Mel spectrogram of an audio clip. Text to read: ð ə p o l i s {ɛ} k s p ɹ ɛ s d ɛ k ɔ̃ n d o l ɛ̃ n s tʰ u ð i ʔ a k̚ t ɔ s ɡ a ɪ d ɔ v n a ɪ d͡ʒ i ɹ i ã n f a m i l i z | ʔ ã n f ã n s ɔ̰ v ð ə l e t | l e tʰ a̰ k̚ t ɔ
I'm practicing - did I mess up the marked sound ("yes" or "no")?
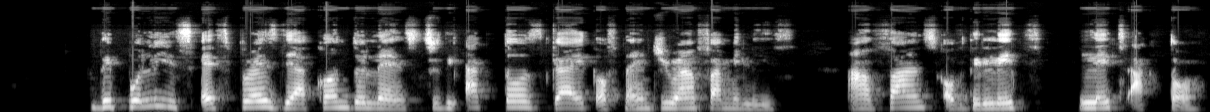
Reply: no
